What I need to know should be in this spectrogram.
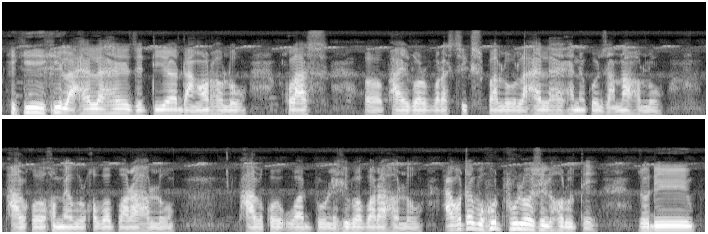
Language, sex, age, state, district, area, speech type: Assamese, male, 30-45, Assam, Morigaon, urban, spontaneous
